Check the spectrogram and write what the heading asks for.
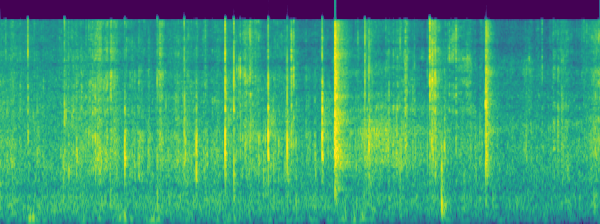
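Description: Ice skate blades scraping on rink ice, with repeated sharp clacks of a hockey stick striking a puck and the ice; the loudest crack comes about three seconds in.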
